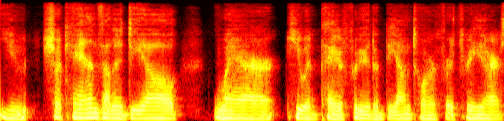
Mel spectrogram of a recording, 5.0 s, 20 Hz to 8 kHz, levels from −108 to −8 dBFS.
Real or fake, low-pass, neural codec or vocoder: fake; 7.2 kHz; codec, 44.1 kHz, 2.6 kbps, DAC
